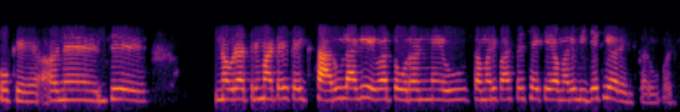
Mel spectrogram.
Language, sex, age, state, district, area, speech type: Gujarati, female, 18-30, Gujarat, Anand, urban, conversation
